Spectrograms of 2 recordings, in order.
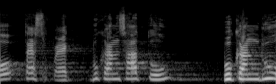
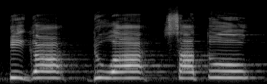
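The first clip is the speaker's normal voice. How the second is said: high, loud countdown call; 6 semitones higher, 6 dB louder, much slower than usual. Pretend. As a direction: count down to midnight with the crowd. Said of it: "leading countdown". (hitung mundur keras)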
